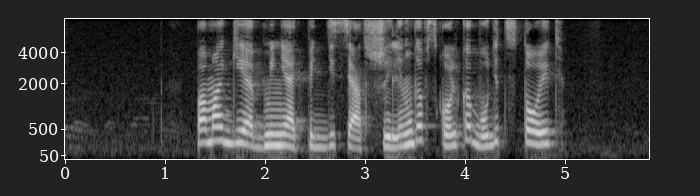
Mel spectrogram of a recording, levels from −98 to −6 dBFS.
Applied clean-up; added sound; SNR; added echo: none; none; none; none.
